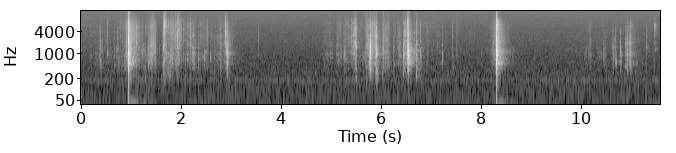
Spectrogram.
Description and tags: A box of something like cereal being open and closed.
